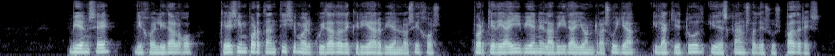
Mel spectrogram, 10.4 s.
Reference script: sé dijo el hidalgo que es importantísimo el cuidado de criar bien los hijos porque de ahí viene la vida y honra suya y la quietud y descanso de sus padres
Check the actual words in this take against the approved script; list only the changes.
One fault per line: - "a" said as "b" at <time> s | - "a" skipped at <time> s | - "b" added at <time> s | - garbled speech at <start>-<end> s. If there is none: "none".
none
